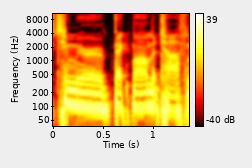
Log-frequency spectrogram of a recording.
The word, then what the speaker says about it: Timur Bekmambetov: Yeah, one of those Timur Bekmambetov movies.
